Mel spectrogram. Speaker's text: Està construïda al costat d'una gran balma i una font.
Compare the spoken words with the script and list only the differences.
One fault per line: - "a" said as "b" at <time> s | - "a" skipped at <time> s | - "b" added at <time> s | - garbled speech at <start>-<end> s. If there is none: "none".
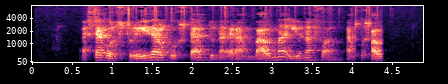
- garbled speech at 3.9-4.4 s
